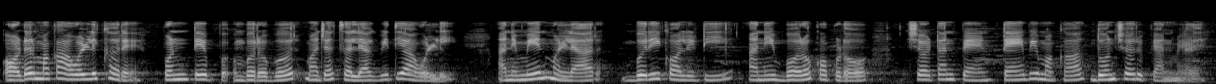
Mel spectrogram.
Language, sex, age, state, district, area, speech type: Goan Konkani, female, 30-45, Goa, Canacona, rural, spontaneous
